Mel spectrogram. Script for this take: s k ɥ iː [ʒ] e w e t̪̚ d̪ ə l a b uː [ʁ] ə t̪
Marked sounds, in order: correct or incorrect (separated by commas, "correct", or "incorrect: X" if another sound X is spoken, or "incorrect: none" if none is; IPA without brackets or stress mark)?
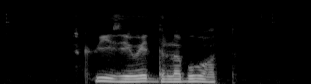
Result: incorrect: z, correct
